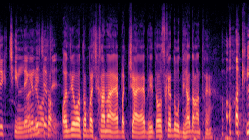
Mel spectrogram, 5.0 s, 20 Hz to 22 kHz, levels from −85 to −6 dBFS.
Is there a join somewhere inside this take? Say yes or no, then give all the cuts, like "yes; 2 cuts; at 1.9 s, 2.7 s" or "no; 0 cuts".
no; 0 cuts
